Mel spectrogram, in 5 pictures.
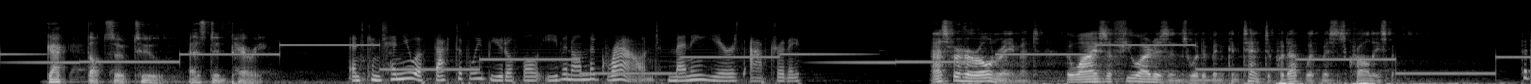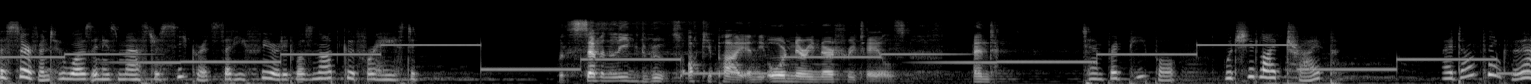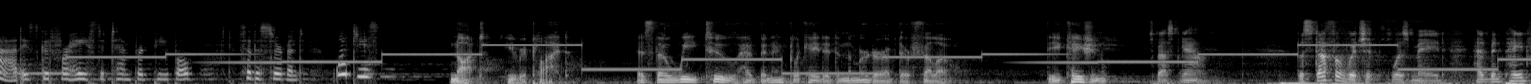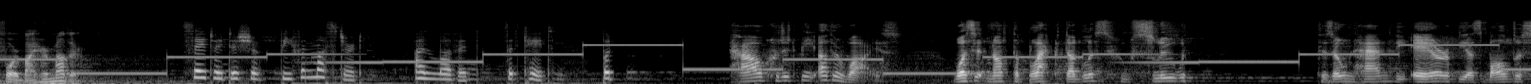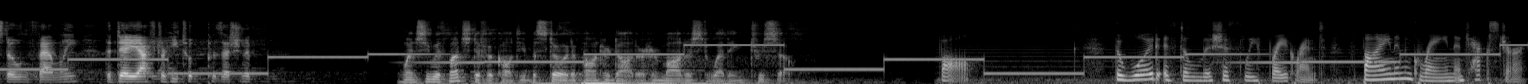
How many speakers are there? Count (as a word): five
